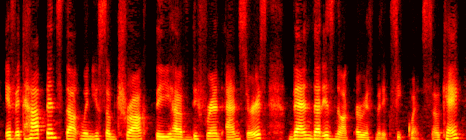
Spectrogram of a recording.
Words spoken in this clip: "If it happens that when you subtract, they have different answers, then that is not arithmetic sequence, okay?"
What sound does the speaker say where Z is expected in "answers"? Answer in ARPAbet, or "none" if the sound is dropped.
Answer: S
